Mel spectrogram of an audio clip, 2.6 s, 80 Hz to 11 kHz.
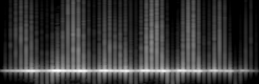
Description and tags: Alien Signal 3
This is a sound effect I created using chiptone.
